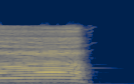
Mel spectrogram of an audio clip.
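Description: A cow mooing: one long call that sags in pitch at its end and cuts off after about a second and a half.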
